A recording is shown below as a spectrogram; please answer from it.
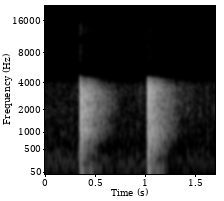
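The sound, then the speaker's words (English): Two sharp hand claps, well apart and alone, given as a cue to end a guided grounding exercise; each is a loud, crisp smack that dies away quickly. “clap your hands to get yourself back in the frame of mind.”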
